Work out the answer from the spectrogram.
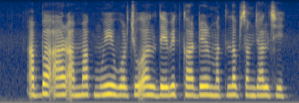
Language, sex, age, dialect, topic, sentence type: Magahi, male, 18-24, Northeastern/Surjapuri, banking, statement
